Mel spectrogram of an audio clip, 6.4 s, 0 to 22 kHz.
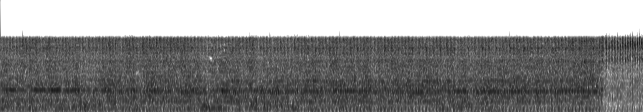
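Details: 1945 Farmall BN after Zenith carburetor cleaning of blockage, warm after a long ride, throttle test: steady, even idle rumble, drop at the end; normal idle and throttle response, repair successful.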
